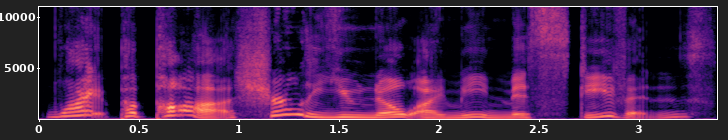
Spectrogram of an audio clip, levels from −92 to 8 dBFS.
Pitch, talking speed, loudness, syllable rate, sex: 240 Hz, 160 wpm, -20 LUFS, 4.1 syllables/s, female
